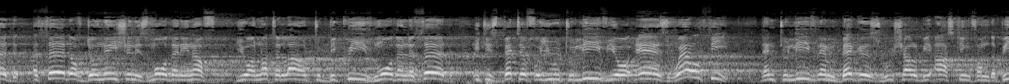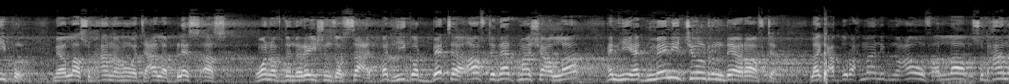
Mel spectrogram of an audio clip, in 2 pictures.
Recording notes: Delivered at Tuanku Mizan Zainal Abidin Musjid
